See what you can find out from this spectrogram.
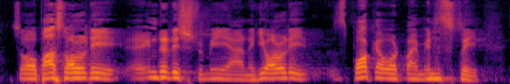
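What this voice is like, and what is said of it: Non-native English accent. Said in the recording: “English is not my first language, so I don't know whether you will understand my accent.”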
